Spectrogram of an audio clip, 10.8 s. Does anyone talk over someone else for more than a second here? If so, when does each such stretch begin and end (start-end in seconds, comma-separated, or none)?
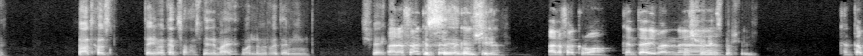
4.9-6.3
